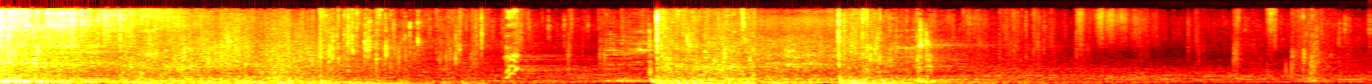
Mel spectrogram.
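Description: Confringo spell explosions in a Hogwarts video game, a series of booming blasts and thuds amid continuous game rumble, loud at first and fading to quieter ambience.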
